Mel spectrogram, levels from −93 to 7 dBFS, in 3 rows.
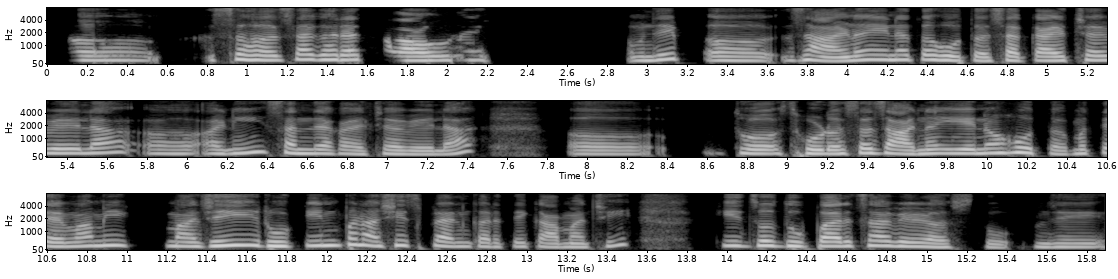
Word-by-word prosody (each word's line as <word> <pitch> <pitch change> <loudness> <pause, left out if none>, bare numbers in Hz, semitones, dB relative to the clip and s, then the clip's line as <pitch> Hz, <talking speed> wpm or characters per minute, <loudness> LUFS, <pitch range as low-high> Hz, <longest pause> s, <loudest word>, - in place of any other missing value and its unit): अ, 225 - 0 0.6
सहसा 245 -1 +2
घरात 250 0 +3 0.2
पाहुणे 220 +2 +3 0.7
म्हणजे 205 +6 0 0.2
अ, 215 - -2 0.4
जाणं-येणं 240 +3 +2
तर - - +1
होतं, 215 -4 +2
सकाळच्या 210 +3 0
वेळेला 230 +2 +2 0.2
अ, 210 - -8 0.3
आणि 220 +7 0
संध्याकाळच्या 205 -5 0
वेळेला. 180 +6 -1 0.5
अ, 190 - -7 1.1
थोडंसं 205 +2 +2
जाणं-येणं 215 +1 +2
होतं. 245 -8 +1
मग 205 - -1
तेव्हा 220 0 +2
मी 270 +2 +2 0.2
माझी 240 +5 +3
रूटीन 250 +3 +3
पण 300 +1 +2
अशीच 265 0 0
प्लॅन 225 -4 0
करते 205 -1 -5
कामाची 185 +5 -3 0.5
की 250 -1 0
जो 255 - +4
दुपारचा 235 +2 +2
वेळ 220 -4 +1
असतो 175 -2 -5 0.2
म्हणजे 185 0 -4
225 Hz, 130 wpm, -21 LUFS, 205-245 Hz, 1.1 s, जो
